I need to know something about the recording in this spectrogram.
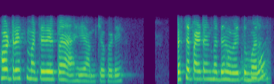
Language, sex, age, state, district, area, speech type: Marathi, female, 45-60, Maharashtra, Yavatmal, urban, conversation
